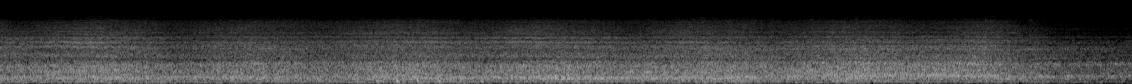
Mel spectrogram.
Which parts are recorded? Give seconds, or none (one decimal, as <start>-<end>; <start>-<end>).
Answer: 0.0-11.3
